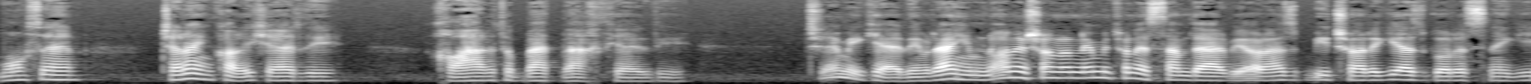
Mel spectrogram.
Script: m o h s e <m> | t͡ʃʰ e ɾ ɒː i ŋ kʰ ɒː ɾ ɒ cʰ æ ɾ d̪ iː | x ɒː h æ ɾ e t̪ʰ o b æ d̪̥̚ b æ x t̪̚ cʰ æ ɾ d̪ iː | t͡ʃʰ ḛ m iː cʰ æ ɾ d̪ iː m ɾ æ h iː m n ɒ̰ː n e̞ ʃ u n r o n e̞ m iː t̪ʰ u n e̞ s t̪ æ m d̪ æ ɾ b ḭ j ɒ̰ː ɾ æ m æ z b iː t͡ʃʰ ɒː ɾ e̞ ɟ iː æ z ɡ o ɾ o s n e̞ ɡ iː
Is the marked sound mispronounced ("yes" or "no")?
yes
